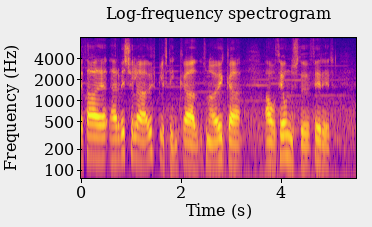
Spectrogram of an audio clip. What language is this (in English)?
Icelandic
